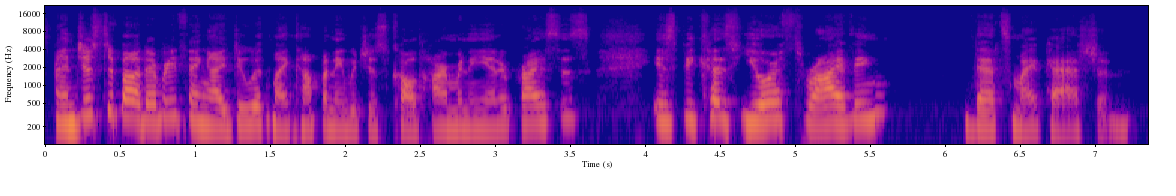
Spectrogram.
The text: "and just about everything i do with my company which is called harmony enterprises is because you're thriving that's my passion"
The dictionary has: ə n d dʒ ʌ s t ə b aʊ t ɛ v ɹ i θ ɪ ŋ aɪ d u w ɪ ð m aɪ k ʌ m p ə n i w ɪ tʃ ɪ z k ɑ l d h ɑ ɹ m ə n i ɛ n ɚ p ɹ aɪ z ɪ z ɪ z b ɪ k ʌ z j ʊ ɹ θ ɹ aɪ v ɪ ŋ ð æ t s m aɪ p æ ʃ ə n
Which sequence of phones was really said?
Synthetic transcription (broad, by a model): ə n dʒ ʌ s t ə b aʊ t ɛ v ɹ i θ ɪ ŋ aɪ d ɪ w ɪ ð m aɪ k ʌ m p ə n i w ɪ tʃ ɪ z k ɑ l d h ɑ ɹ m ə n i ɛ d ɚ p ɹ aɪ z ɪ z ɪ z b ɪ k ʌ z j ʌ ɹ θ ɹ aɪ v ɪ ŋ ð æ t s m aɪ p æ ʃ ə n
